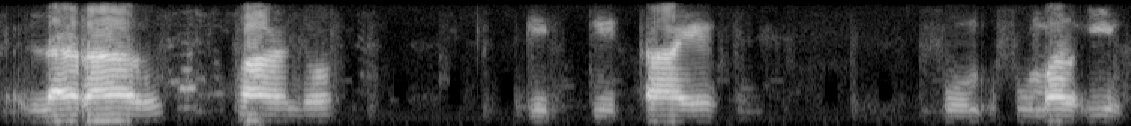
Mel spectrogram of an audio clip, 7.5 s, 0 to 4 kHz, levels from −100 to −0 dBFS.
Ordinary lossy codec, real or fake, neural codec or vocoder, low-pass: none; real; none; 3.6 kHz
